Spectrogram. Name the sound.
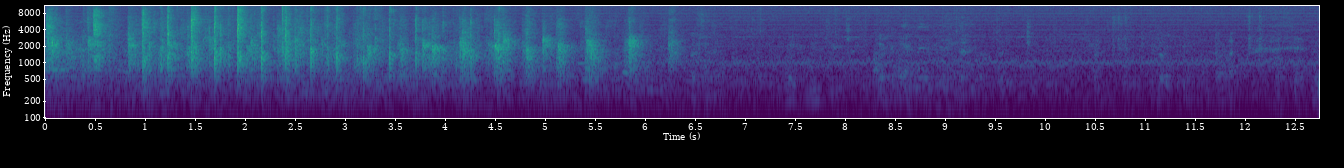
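audience clapping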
